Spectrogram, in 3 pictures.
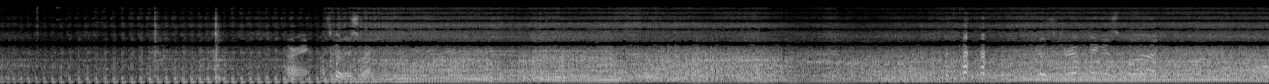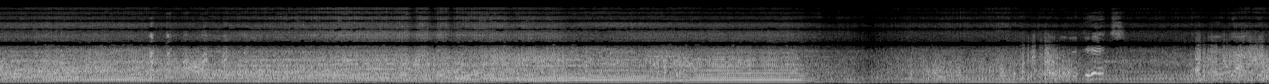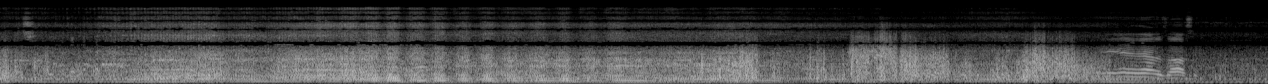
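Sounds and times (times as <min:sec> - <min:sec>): quad engine revving: 0:00.0 - 0:38.0.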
